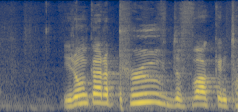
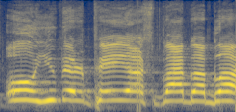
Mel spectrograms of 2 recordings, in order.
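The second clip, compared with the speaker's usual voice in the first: mocking the hospital; 8 semitones higher, 8 dB louder than usual. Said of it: "Them fucking bitches".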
